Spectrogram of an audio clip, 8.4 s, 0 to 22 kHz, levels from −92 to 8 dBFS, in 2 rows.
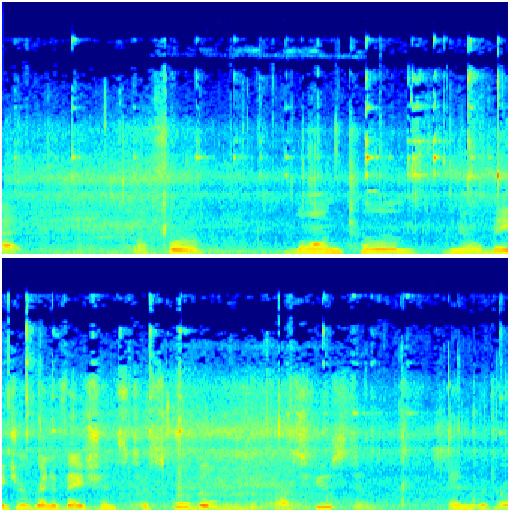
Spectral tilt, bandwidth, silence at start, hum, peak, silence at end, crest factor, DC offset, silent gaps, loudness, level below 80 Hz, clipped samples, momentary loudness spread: -2 dB/octave; 20 kHz; 0 s; none; -4 dBFS; 0 s; 22 dB; under 0.1%; none; -25 LUFS; -70 dBFS; under 0.1%; 10 LU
